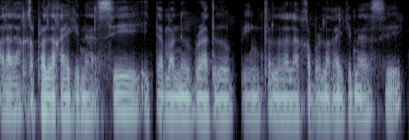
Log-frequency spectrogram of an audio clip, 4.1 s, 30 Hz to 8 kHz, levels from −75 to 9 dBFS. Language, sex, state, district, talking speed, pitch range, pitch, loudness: Nagamese, male, Nagaland, Dimapur, 265 wpm, 85-95 Hz, 85 Hz, -22 LUFS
